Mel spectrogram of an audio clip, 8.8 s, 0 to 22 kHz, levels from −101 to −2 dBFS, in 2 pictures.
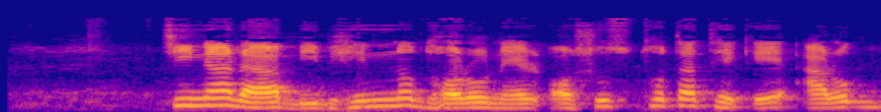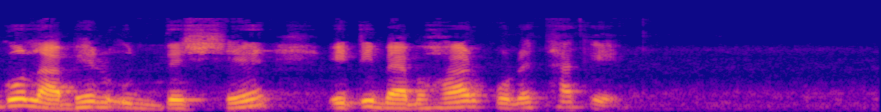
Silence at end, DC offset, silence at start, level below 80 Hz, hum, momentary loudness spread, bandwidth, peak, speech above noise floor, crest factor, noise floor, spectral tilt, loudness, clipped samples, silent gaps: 1.35 s; under 0.1%; 0.85 s; -70 dBFS; none; 13 LU; 11.5 kHz; -6 dBFS; 43 dB; 18 dB; -66 dBFS; -6 dB/octave; -23 LUFS; under 0.1%; none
